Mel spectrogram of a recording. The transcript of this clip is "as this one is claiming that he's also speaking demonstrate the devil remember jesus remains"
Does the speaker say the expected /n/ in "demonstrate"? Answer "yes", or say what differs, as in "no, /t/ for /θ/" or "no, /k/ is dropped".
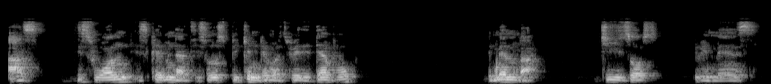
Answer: no, /n/ is dropped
